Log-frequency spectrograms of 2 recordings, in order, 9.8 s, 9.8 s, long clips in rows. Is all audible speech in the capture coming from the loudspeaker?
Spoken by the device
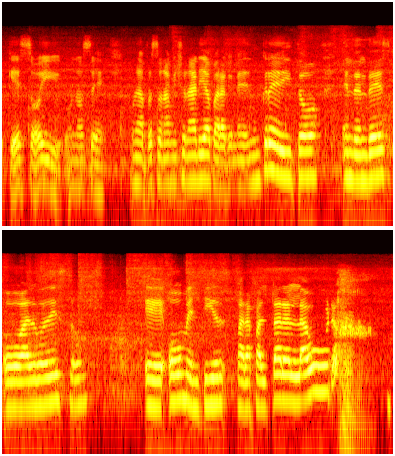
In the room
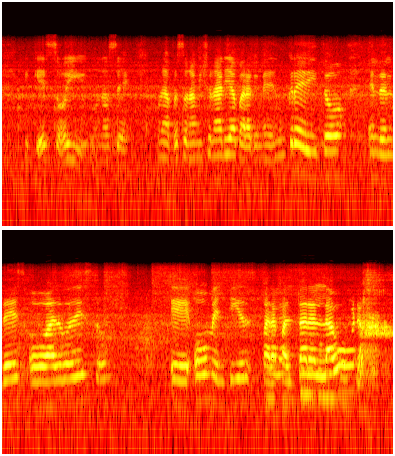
No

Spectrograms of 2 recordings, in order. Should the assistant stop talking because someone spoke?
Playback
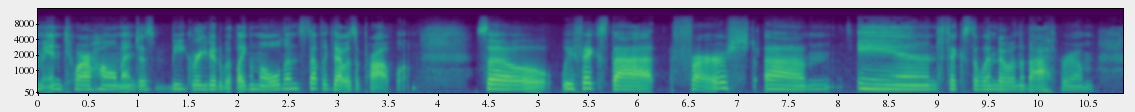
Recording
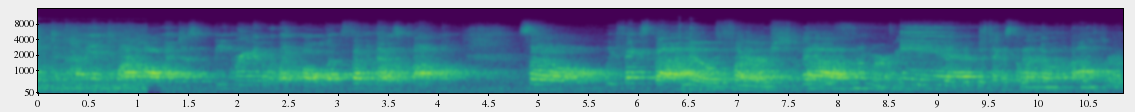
Yes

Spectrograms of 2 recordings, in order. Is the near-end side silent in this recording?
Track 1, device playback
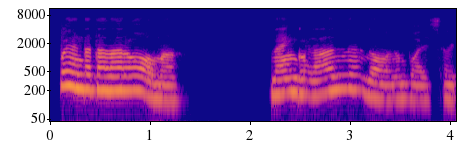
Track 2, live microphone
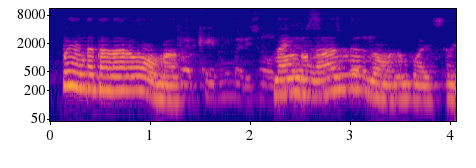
No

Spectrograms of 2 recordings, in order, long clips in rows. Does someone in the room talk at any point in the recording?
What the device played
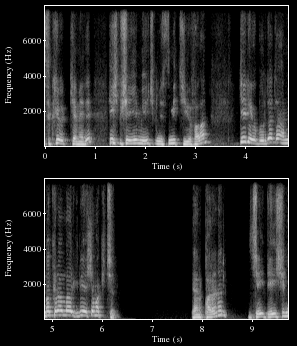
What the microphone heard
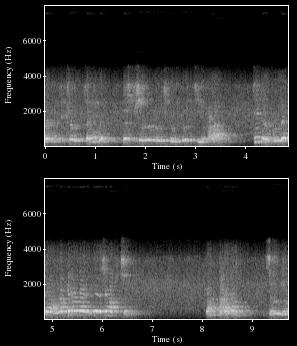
No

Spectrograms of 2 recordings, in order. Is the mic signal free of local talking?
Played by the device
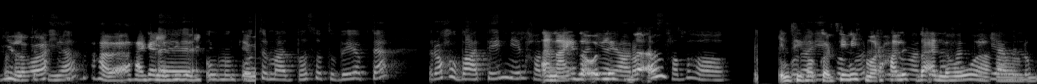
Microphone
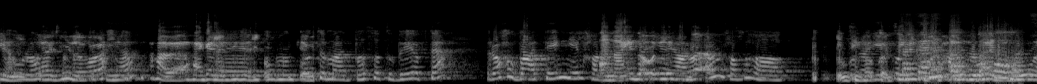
No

